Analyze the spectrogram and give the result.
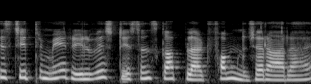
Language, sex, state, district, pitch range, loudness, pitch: Hindi, female, Delhi, New Delhi, 225-295 Hz, -17 LUFS, 265 Hz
